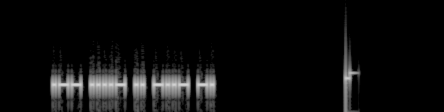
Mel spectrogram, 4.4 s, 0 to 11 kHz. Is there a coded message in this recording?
Yes: Morse code from 0.5 to 2.1 s, heard as a keyed tone, about 37 wpm, 700 Hz. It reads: W4IXN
